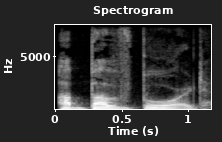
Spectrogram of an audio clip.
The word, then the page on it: above board: British English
